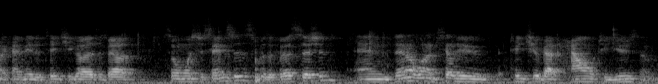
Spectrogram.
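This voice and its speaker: With an Australian accent, a man talks at a very fast pace in a medium pitch amid noticeable background noise and audible room echo. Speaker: agronomist giving a talk. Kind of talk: lecture. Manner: casual with many fillers.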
